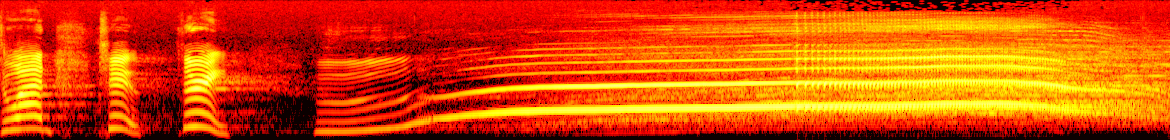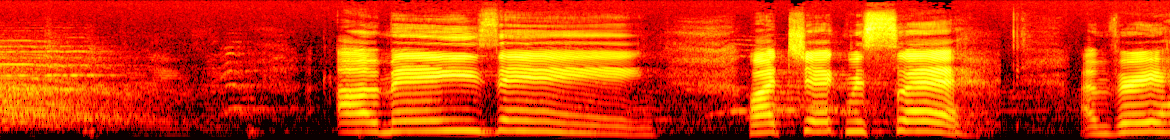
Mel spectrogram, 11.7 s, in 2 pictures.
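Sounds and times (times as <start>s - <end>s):
speech: 0.2s - 2.2s, 7.6s - 11.6s
crowd of voices rising to a collective scream: 2.3s - 6.5s.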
